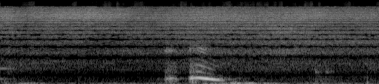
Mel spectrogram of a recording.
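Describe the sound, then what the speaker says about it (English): Steady hiss of water sizzling in a hot Saladmaster skillet, with a brief clatter and a faint voiced sound partway through. "if it's hot enough and you can hear it sizzle, it's just perfect."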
